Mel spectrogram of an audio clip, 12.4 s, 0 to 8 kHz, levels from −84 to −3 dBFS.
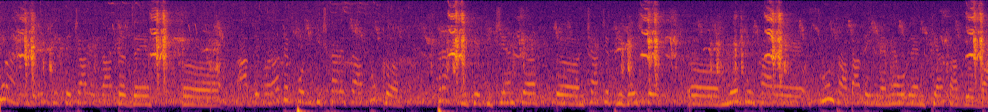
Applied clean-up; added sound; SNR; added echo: none; Bird; -4 dB; none.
